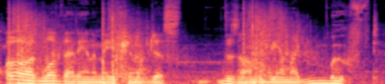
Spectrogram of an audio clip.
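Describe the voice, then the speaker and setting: A man's voice: lowish voice, fairly even intonation, moderate pace, noisy background. A man giving casual, rambling commentary as he plays a video game, with wry joking asides. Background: game music and gunfire.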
